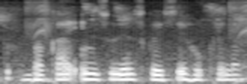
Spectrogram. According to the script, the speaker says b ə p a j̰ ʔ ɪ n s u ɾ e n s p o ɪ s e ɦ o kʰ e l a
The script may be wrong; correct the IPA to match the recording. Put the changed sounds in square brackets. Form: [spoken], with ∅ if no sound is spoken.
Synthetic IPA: b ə [k] a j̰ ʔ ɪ n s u ɾ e n s [k] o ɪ s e ɦ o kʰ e l a

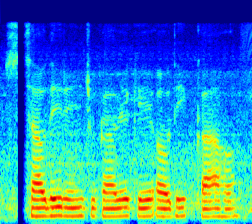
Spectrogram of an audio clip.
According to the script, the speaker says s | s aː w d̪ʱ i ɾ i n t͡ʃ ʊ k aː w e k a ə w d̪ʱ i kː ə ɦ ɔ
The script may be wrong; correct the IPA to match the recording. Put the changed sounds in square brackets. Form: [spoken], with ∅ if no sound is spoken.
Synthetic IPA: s | s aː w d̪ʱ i ɾ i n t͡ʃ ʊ k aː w e k [e] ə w d̪ʱ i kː [a] ɦ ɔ

